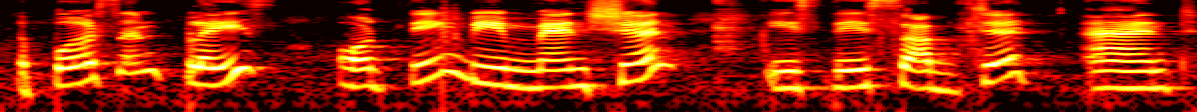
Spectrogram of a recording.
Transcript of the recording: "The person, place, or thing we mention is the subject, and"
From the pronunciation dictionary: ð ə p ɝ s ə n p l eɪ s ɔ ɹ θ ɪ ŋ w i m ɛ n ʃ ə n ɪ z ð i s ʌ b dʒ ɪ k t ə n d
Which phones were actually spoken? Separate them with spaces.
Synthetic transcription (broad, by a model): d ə p ɝ s ə n p l eɪ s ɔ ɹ t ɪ ŋ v i m ɛ n ʃ ə n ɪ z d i s ʌ b dʒ ɪ k t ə n d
